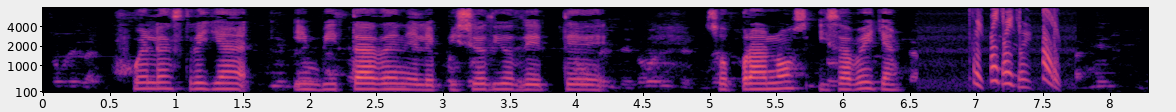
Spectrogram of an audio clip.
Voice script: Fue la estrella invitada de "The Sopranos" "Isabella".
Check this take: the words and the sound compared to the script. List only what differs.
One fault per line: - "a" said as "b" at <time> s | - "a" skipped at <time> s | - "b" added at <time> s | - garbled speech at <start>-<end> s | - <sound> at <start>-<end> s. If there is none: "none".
- "en el episodio" added at 2.6 s
- chirp at 6.9-7.6 s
